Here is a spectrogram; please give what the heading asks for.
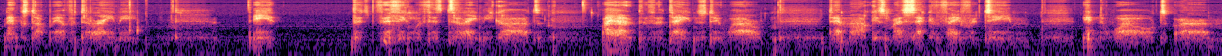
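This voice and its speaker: A gaming video host offers breathy, whispered ASMR commentary on a video game. They speak softly into a close microphone, explaining things at an unhurried pace.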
